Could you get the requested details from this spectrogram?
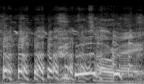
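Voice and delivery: high, very slow, lingering; drawn out high and soothing; commercial actor. Retold or imitated. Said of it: "they're about to kiss and they go".

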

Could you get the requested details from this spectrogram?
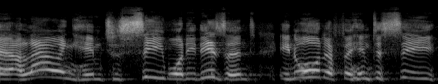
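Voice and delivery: loud, rising sermon climax; full-force preaching. Real, not acted. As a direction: preach it out hard to the congregation.

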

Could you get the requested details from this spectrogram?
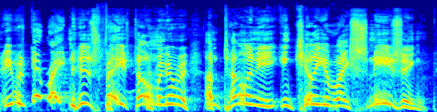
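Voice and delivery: very high, excitable imitation. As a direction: egg someone on in a sky-high mimicked voice. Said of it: "[name] was like".

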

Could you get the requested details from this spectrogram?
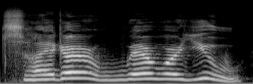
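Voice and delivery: a crafty jackal pretending to be slow-witted; sly jackal. Jackal voiced in folk tale.

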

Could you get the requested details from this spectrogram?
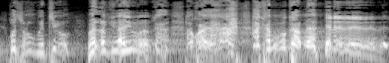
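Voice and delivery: high-pitched, exasperated mock rebuke; angry outburst. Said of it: "He was very angry".

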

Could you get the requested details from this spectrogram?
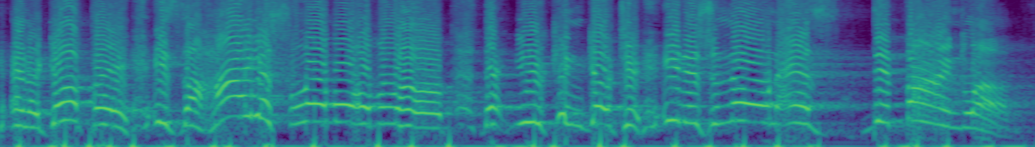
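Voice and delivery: high, loud sermon build; preaching at full force. Acted. Preacher building to agape. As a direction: lift the room to divine love.

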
